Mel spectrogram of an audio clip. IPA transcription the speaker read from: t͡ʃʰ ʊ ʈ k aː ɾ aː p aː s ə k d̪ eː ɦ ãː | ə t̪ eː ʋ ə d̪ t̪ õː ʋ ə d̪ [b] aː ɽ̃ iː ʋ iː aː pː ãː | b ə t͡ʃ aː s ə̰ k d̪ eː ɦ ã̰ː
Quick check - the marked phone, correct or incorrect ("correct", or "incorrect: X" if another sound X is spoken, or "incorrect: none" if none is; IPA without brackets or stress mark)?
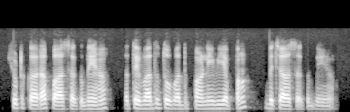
incorrect: p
